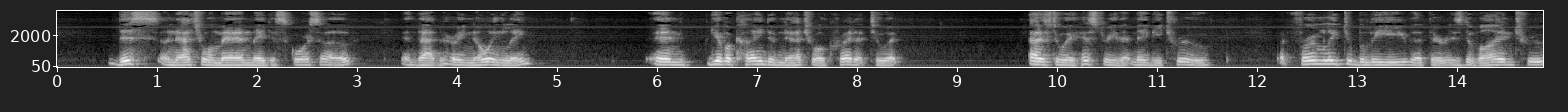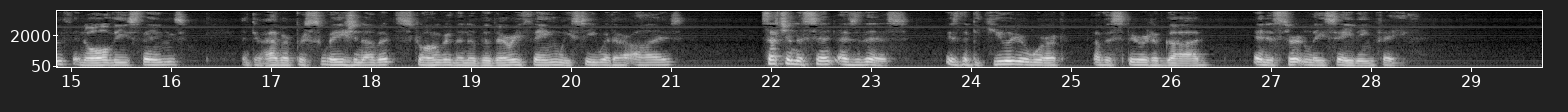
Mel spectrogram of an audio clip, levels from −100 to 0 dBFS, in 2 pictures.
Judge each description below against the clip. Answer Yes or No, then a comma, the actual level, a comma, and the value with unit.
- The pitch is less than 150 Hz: Yes, low, 135 Hz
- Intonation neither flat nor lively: Yes, average, 3.2 semitones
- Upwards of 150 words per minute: Yes, average, 160 wpm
